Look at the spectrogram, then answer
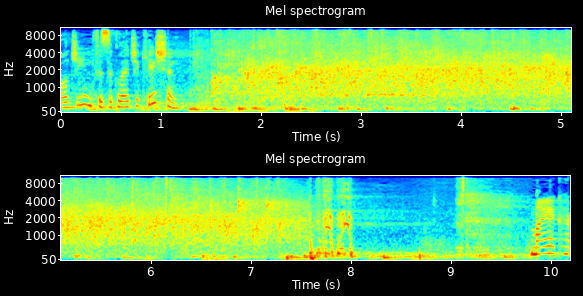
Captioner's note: applause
